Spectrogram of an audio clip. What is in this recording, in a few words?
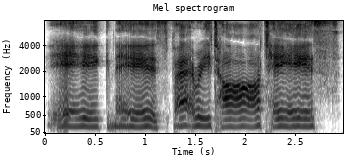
"ignis veritatis" slow, incantations older female; fire spells; psfx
